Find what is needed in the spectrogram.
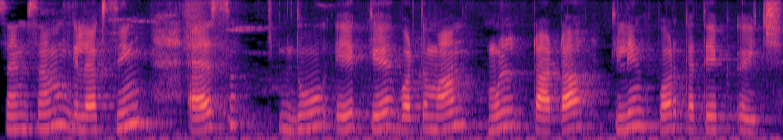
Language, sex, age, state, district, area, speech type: Maithili, female, 18-30, Bihar, Madhubani, rural, read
